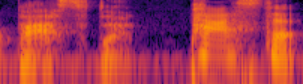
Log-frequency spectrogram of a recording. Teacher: a gente fala pasta pasta parece mais o a brasileiro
